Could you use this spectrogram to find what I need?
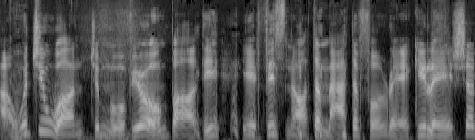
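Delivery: put-on Swedish accent. Reading out a quote from a news story, swedish accent. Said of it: "I should do a Swedish accent".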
